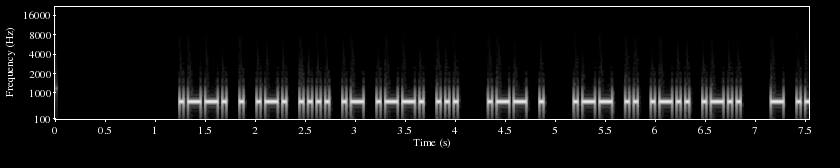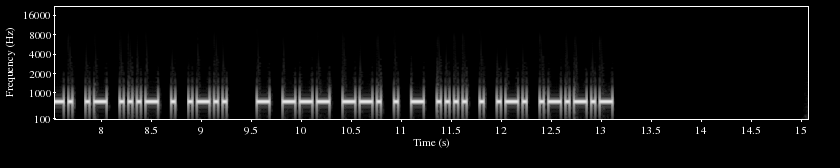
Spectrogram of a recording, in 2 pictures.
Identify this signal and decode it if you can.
Morse code, heard as a keyed tone, about 27 wpm, 700 Hz. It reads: PERHAPS WE WILL TRAVEL TOGETHER.
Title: Sentences from Top 1000 Words - Review Part 2 - 28wpm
